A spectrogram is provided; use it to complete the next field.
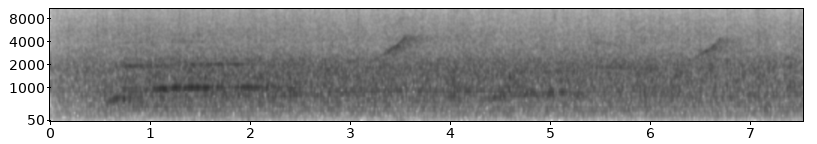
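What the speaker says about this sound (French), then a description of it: "applaudissements pour le curé" A church audience applauds a priest with steady, dense clapping that holds from start to finish, loud and close, with faint voices beneath.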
